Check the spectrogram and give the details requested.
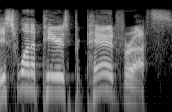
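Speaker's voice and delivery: thundering divine voice. Narrating a scene, voicing a light that speaks to the player, in a booming voice. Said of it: "A voice booms out from the booming light".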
